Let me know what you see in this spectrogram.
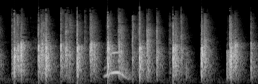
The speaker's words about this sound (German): Ja, Wahnsinn. Also tosender Applaus für dich einmal,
